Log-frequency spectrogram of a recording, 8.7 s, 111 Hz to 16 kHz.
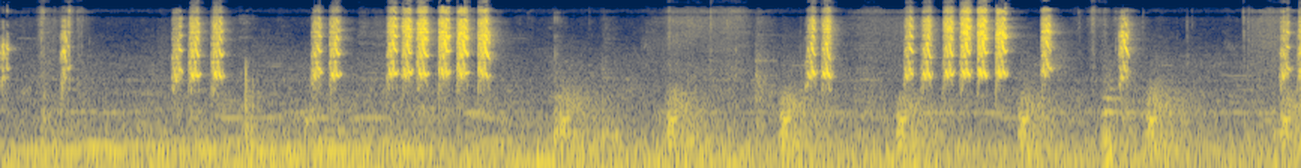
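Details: Young birds being fed on 21.06.23 give harsh, high-pitched begging rasps in short rapid bursts, quieter passages between groups, faint low background rumble.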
